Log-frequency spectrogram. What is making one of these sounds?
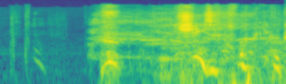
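A body thuds heavily onto a hard floor.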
